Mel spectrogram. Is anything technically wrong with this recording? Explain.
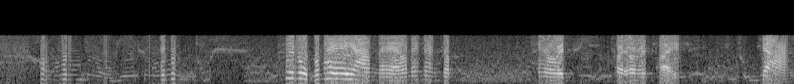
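Yes. Throughout, there is a mu-law and A-law mix-up. The speech, carried as 8 kHz G.711 telephone audio, was coded with A-law but decoded as mu-law, so every 8-bit code maps to the wrong level. Loud and soft samples come out scrambled and near-silent ones are lifted, making the speech harsh and distorted, with noise filling the pauses.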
